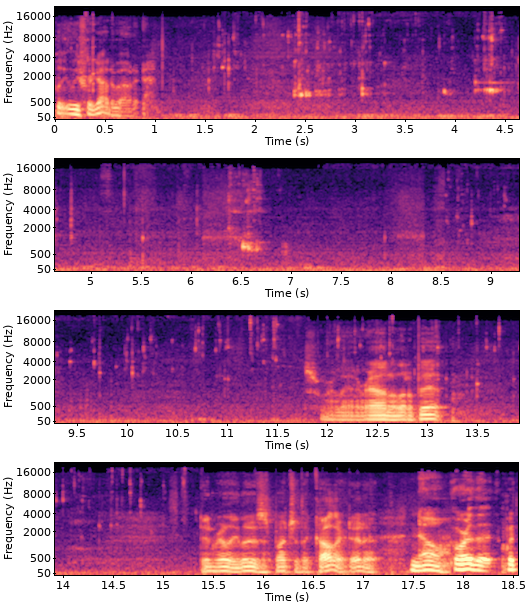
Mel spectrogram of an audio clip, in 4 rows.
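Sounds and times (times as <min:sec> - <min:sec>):
speech: 0:00.0 - 0:01.0, 0:12.4 - 0:13.3, 0:15.4 - 0:18.5
faint hiss: 0:00.0 - 0:18.5
water free-poured into a drink: 0:01.1 - 0:05.5, 0:08.3 - 0:15.5.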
